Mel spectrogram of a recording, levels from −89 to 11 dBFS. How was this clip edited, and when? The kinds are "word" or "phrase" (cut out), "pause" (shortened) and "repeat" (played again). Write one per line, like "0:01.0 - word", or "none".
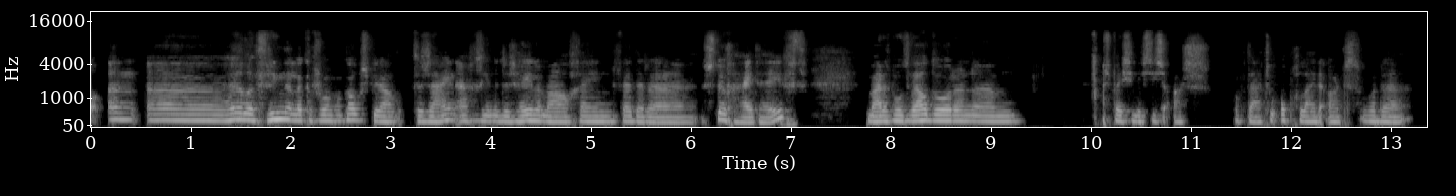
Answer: none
